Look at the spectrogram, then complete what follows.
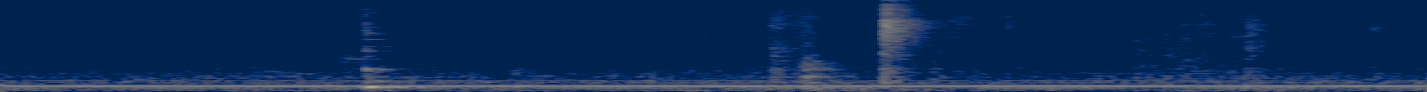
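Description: Three short clinks of a metal spoon against a pot and plates as food is dished out, over a steady low hum.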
